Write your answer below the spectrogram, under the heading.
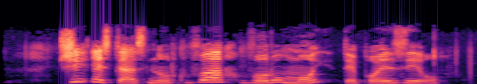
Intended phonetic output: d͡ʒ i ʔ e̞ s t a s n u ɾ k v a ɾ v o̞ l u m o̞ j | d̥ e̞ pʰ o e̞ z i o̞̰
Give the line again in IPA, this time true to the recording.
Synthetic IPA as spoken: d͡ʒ i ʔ e̞ s t a s n u ɾ k v a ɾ v o̞ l u m o̞ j | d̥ e̞ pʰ o e̞ z i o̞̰

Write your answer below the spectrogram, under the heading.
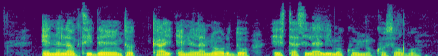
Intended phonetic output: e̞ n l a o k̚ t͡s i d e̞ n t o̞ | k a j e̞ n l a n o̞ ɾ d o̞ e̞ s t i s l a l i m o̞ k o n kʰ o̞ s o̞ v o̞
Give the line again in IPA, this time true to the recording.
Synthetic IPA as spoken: e̞ n l a o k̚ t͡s i d e̞ n t o̞ | k a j e̞ n l a n o̞ ɾ d o̞ e̞ s t a s l a l i m o̞ k u n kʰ o̞ s o̞ v o̞

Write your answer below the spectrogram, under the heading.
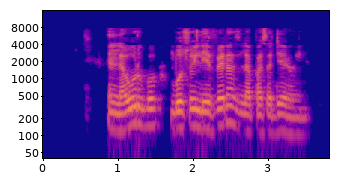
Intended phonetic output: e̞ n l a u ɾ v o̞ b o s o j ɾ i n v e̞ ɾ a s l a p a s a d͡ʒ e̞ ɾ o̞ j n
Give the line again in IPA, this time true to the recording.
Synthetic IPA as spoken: e̞ n l a u ɾ b o̞ b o s o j l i v e̞ ɾ a s l a p a s a d͡ʒ e̞ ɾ o̞ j n

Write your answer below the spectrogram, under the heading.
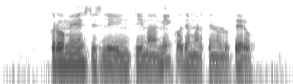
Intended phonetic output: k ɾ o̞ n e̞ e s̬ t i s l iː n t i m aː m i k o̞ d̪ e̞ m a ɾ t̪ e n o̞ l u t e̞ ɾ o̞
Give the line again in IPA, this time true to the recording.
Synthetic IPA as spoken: k ɾ o̞ m e̞ e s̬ t i s l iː n t i m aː m i k o̞ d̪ e̞ m a ɾ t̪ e n o̞ l u t e̞ ɾ o̞

